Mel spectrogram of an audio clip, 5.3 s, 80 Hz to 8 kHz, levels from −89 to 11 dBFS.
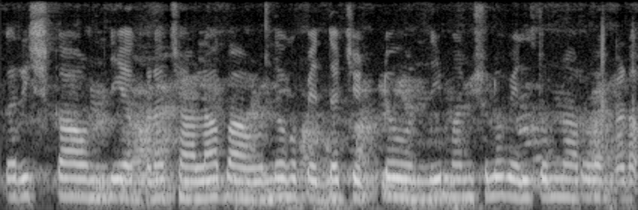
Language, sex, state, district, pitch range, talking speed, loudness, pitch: Telugu, female, Andhra Pradesh, Sri Satya Sai, 200-210 Hz, 135 wpm, -13 LUFS, 205 Hz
